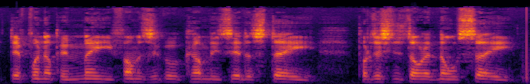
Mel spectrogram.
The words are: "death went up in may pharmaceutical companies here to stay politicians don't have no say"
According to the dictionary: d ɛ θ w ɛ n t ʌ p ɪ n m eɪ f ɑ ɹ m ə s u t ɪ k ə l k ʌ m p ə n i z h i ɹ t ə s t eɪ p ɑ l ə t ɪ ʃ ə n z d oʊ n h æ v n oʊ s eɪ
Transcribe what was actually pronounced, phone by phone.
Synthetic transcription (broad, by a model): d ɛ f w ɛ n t ʌ p ɪ n m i f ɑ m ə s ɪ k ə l k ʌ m ə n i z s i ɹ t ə s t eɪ p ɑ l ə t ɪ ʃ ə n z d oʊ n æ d n oʊ s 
